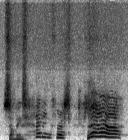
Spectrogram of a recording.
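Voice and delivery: put-on high-pitched girly character voice; squeaky young girl voice.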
